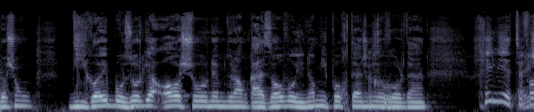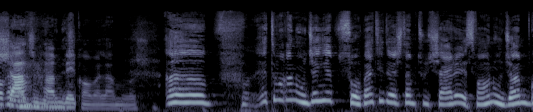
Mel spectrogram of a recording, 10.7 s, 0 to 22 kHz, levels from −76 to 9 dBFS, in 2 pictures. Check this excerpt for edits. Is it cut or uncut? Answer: cut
